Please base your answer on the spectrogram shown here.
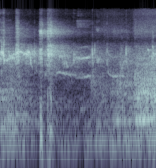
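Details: Home-bred budgerigars in a cage, feeding and playing, chatter with high, squeaky warbles and short chirps packed closely together.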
